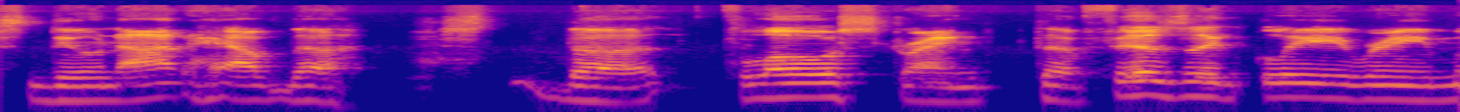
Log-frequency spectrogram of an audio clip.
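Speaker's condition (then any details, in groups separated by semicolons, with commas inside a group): Primary lateral sclerosis, bulbar onset; still fairly independent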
